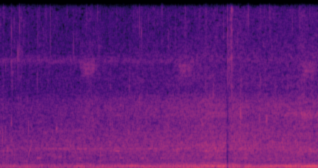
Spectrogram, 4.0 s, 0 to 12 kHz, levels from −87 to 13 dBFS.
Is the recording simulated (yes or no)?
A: no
